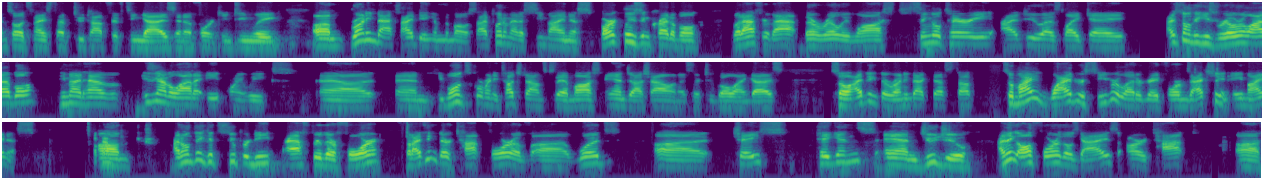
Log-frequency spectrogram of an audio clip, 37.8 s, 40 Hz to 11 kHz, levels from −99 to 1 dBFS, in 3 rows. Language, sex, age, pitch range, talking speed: English, male, 20-39, 130-185 Hz, 215 wpm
